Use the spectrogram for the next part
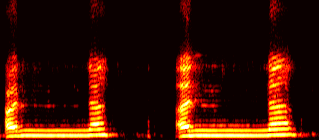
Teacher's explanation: नून मुशद्दद है, नून के ऊपर तशदीद है, यहाँ गुन्ना होगा, टू काउंट से इतना गुन्ना हम करेंगे, आवाज को थोड़ी देर यहाँ पर हम स्टे कराएंगे नाक के अंदर।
